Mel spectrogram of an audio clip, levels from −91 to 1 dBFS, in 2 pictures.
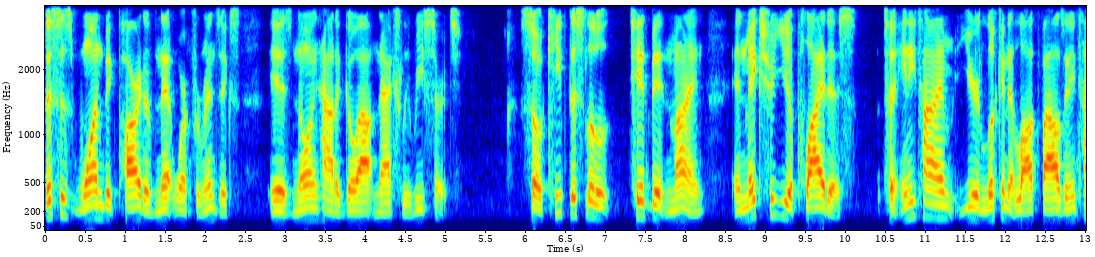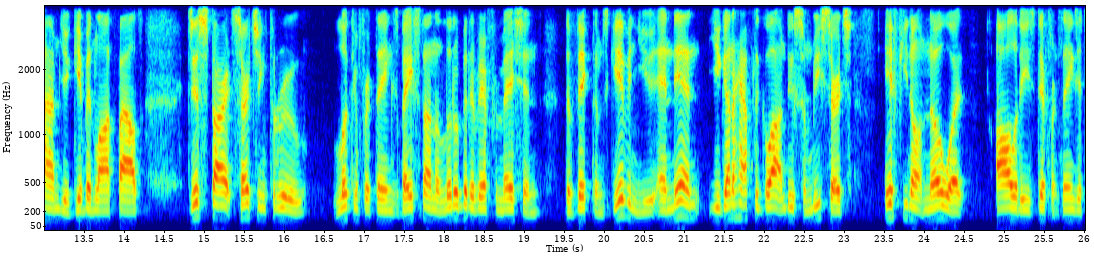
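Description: Nothing technical goes wrong anywhere in the recording, so there's nothing here to flag.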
